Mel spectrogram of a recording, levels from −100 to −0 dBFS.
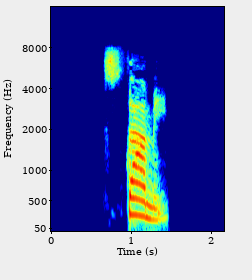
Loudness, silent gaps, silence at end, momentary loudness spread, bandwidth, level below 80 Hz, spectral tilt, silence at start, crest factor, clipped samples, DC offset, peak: -16 LUFS; none; 0.75 s; 16 LU; 8.4 kHz; -68 dBFS; -3.5 dB/octave; 0.7 s; 20 dB; under 0.1%; under 0.1%; 0 dBFS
